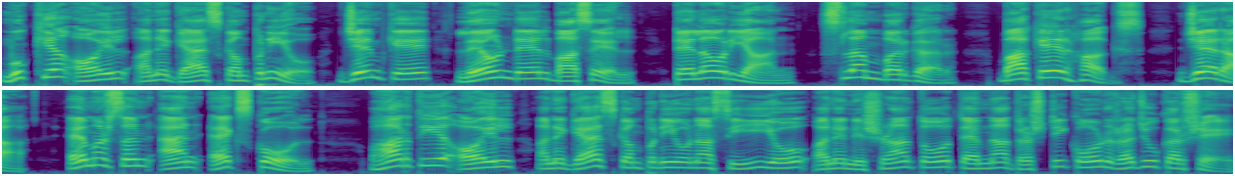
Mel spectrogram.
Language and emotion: Gujarati, neutral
